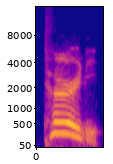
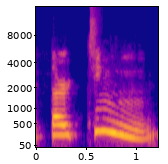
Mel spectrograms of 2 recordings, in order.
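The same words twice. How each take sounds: First: "thirty" stressed up front with tapped T; brief unstressed end on "thirty"; THIRTY short ending. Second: Put-on "thirteen" with long stressed "teen"; THIRTEEN drawn out. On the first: Teacher contrasts thirty with thirteen, short tapped ending. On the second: Teacher contrasts thirteen with thirty, long final syllable. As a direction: pull out the end of "thirteen". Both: Shown as a demonstration. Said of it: "tomar cuidado com a pronúncia".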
